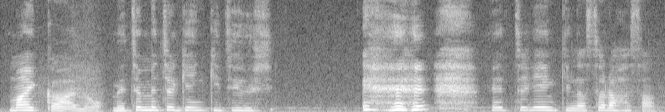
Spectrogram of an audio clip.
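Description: Speaking a little slowly in a high voice, this teen idol sounds slightly nasal, and there's a faint hiss or hum on the recording. She's chatting casually on her livestream, calling out viewers by name with cheerful hellos.

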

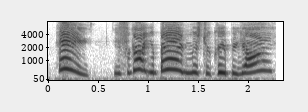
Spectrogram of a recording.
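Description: A woman's voice: very high voice, lively intonation, brisk, sharp tone, clean studio sound, exaggerated voice. A woman voicing a bossy, hot-tempered teenage schoolgirl in an anime parody, indignant and demanding, in a roomy, echoing recording.

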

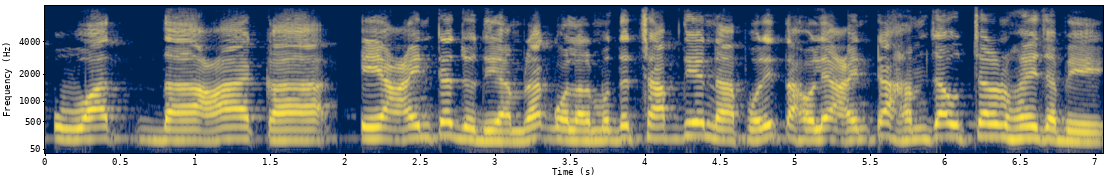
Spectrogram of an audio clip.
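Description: A man teaching Quran reading, spelling each word syllable by syllable and asking the viewer to repeat after him. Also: high voice. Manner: drills syllables aloud, repeating and asking "how will we read?". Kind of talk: slow spelling-out recitation lesson.

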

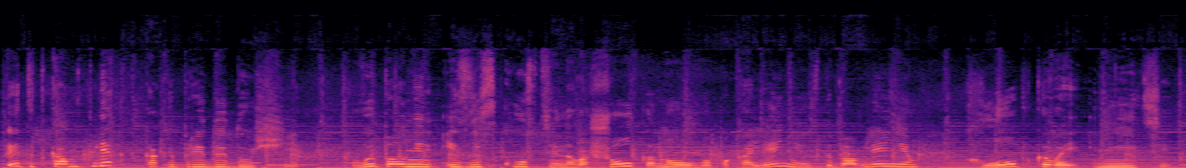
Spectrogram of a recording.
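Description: A woman presenting a gushing infomercial sales pitch as a TV shopping host, lingering on descriptive words for emphasis. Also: expressive. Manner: gushing, drawn-out emphasis on sensual adjectives. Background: background music.

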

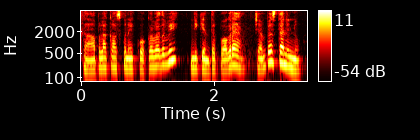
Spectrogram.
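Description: A woman's voice: fairly low pitch, flat delivery, fairly quick, warm tone, no echo, natural voice. A woman reading a story voices a curt, hot-headed young man. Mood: furious.

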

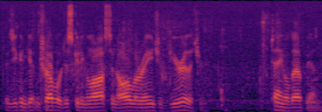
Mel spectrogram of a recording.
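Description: Middle-aged male field scientist, unscripted on-camera explanation outdoors, warm dark voice, faint hum. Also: on the low side, level tone, a little fast, gravelly, poor audio. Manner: unscripted, explains with gestures, some restarts. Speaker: scientist explaining geology and diving. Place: outdoors by a rocky cliff.

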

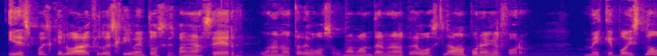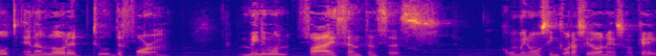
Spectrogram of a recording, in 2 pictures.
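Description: A male English teacher giving a lesson in Spanish, repeating English words slowly and checking in with the students often. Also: fairly high pitch, creaky, bright, forceful tone. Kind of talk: recorded mini-lesson.

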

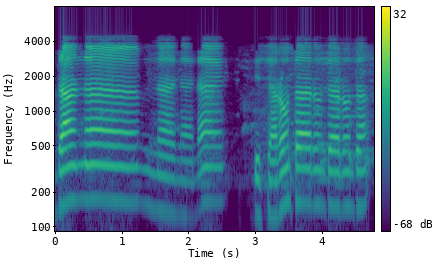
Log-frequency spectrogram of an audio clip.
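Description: Soft music plays behind a high-pitched man on a tinny narrowband phone line who speaks slowly with fairly even intonation. He is a call center agent posing as IT support, and his German is foreign-accented and not his native tongue. His step-by-step instructions are repetitive and full of checking tag questions.

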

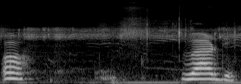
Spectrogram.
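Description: A young-sounding, voice giving excited, casual football game commentary, exclaiming and shouting at goals and misses. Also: mid-range voice, drawn-out words, faint music behind. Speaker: gamer commentating own football career-mode play.

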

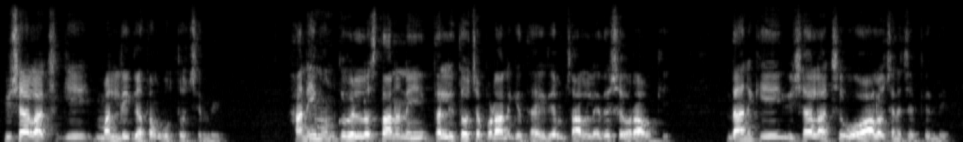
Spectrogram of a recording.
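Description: Man narrating a story, slightly higher voice. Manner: steady, measured reading. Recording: slightly dull, lo-fi audio.

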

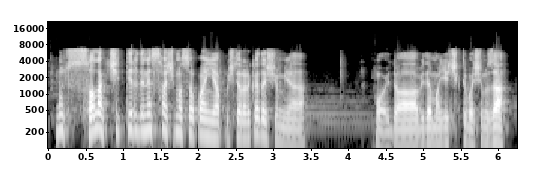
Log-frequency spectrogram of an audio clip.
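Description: Brief: male gamer, slightly higher voice, trash-talks enemies, muffled mic. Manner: trash-talks enemies, excitable, calls them over with repeated shouts. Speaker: gamer streaming his play. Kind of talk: casual gameplay commentary. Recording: dull lo-fi mic with music behind.

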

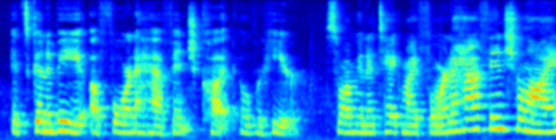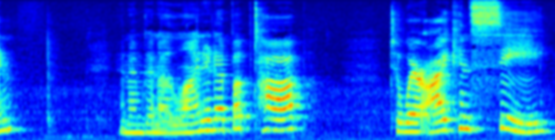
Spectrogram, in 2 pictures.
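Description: Bright and forceful, her mid-range voice guides a methodical, hands-on quilting lesson. She's a middle-aged instructor working at a cutting table in an indoor craft studio, where the recording carries roomy echo and clear background noise.

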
